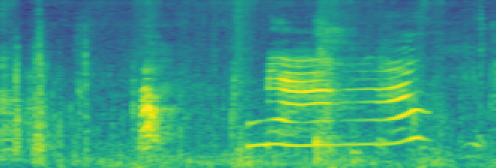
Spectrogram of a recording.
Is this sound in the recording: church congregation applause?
no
